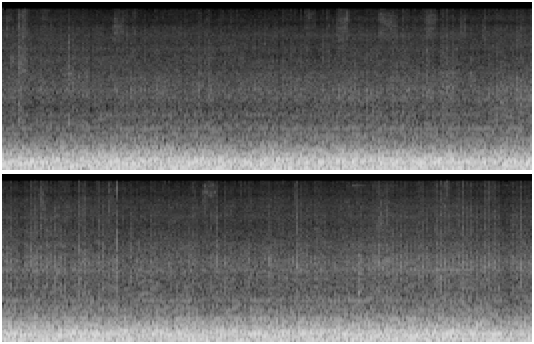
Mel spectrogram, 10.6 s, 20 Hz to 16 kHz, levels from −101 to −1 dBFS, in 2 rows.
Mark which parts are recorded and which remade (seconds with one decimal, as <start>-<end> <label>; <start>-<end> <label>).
0.0-10.6 recorded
